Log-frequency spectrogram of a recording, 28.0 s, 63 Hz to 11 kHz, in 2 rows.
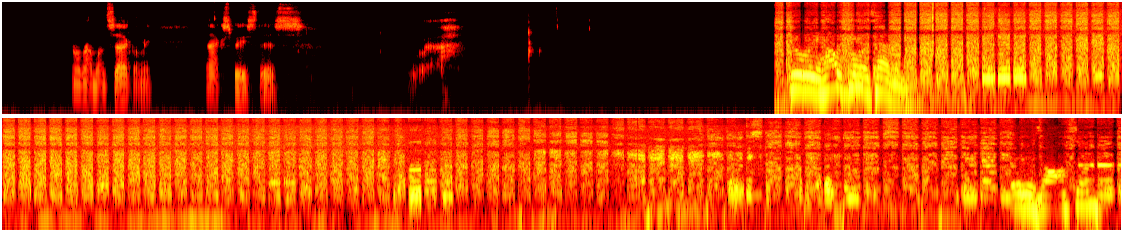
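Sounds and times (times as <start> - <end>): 
speech: 0.9 - 2.0, 2.6 - 3.9, 9.8 - 11.8, 12.4 - 13.0, 26.8 - 27.9
spirit box radio sweeping rapidly through stations: 9.7 - 27.9.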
